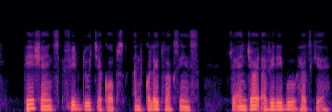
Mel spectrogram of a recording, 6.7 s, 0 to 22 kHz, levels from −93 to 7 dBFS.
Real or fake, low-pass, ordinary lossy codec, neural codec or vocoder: real; 7.2 kHz; none; none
